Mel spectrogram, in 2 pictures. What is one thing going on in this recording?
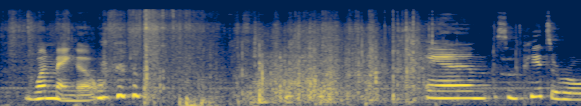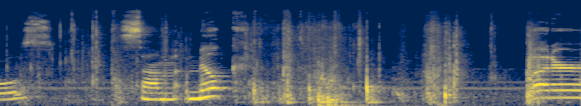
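Plastic bags crinkle and rustle.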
